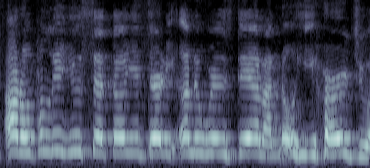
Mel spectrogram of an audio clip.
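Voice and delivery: high, loud mock wail; imitated crying. Girl tells mom the crush heard, mock crying. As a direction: wail it like a mortified teenager. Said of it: "I'm crying".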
